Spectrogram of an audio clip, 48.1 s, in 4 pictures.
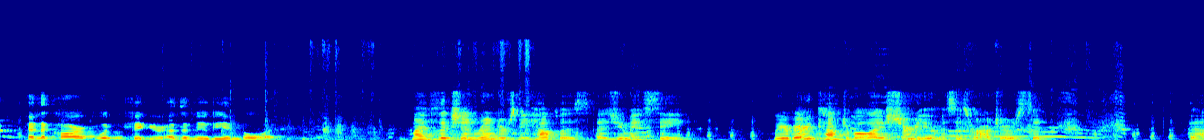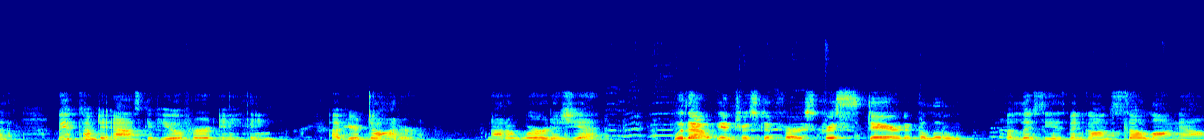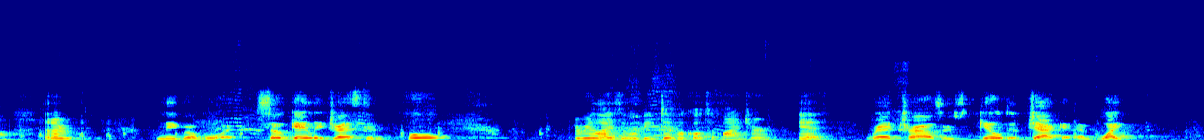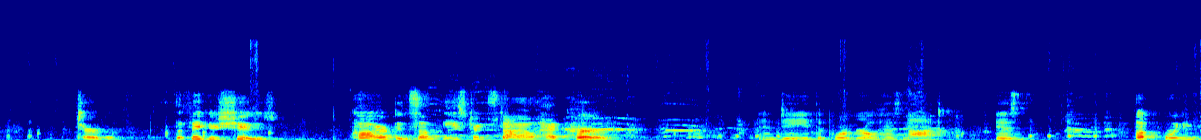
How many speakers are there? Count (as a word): two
